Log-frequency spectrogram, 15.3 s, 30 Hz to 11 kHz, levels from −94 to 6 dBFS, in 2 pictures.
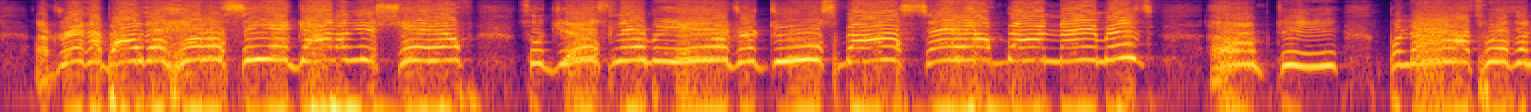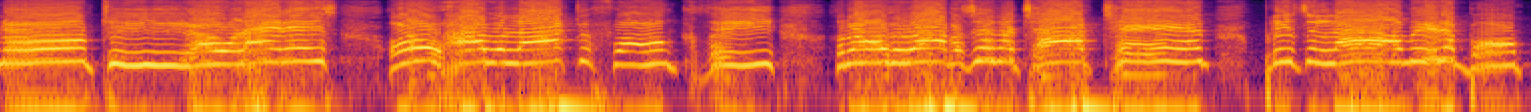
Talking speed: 205 wpm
